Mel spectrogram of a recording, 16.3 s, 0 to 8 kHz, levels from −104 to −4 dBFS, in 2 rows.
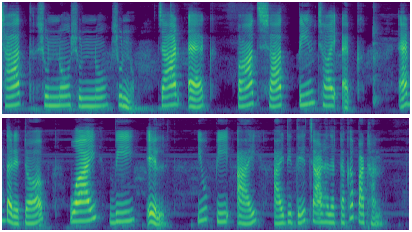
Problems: constant background noise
